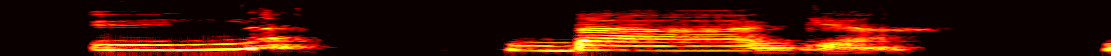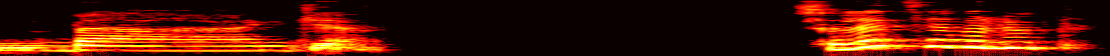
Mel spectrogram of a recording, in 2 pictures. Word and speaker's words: bague: We add the U, even though we don't pronounce it, this is simply to keep the G as a hard G.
